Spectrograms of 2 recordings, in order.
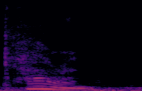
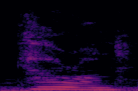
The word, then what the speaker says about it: Charon: it's just as you described it only your pronunciation is a little off the name you heard wasn't Karen it was c h a r o nman of the Dead karon who in exchange for the right coin helps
